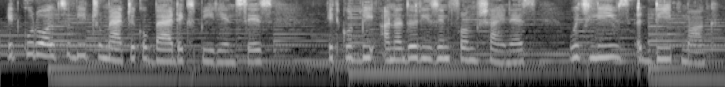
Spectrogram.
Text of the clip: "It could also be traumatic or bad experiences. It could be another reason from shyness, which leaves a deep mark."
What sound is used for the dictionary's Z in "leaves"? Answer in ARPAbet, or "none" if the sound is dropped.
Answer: Z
